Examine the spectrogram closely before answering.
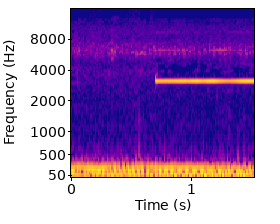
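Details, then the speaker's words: Audi B5 S4 first start after fitting a new 3 bar MAP sensor and flashing a new tune, battery a little low, 480 millibar at idle. Engine fires into a steady deep rumble with no stumble or misfire; normal start. "There we go. Battery's a little low. Alright, so we're right at 480 millibar, which is perfect. The rev's good."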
